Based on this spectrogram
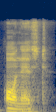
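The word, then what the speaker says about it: honest: एच जो है ना ये हिडन शब्द है, इसको हम उच्चारण में यूज नहीं करते। हम केवल इसको उच्चारण में ऑनेस्ट बोलते हैं। क्या बोलते हैं? ऑनेस्ट।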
